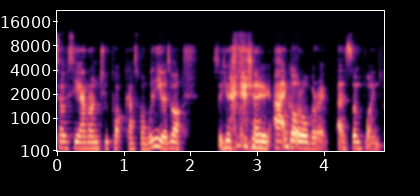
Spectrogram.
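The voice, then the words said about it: Italian accent with British cadence. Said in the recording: “I'm Italian. I have a weird accent... I pick up a bit of the British cadence”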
